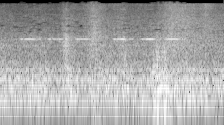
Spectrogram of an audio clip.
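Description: Digital door lock keypad beeping as a passcode is entered: a quick run of about seven short beeps, all at the same pitch.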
